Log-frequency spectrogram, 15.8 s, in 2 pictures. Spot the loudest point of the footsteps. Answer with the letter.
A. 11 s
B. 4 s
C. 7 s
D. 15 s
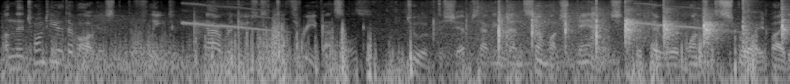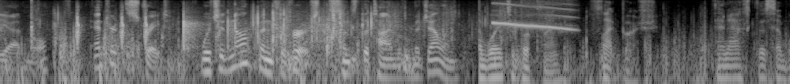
A.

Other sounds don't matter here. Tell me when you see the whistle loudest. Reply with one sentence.
The loudest moment of the whistle is at 13 seconds.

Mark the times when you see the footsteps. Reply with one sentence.
The footsteps can be heard from 5.8 to 13.4 s.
